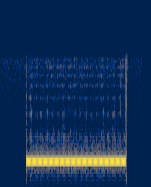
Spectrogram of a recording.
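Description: A single steady electronic phone ringing tone, as heard through the receiver while a call connects, holding one even pitch for about two seconds before cutting off, clear with no voices.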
